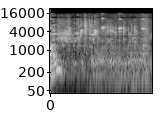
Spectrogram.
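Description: Budgerigars chirping and chattering, with short high chirps about a second in and again near the end.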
